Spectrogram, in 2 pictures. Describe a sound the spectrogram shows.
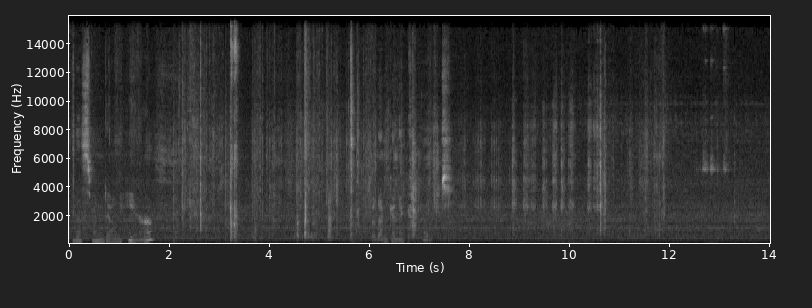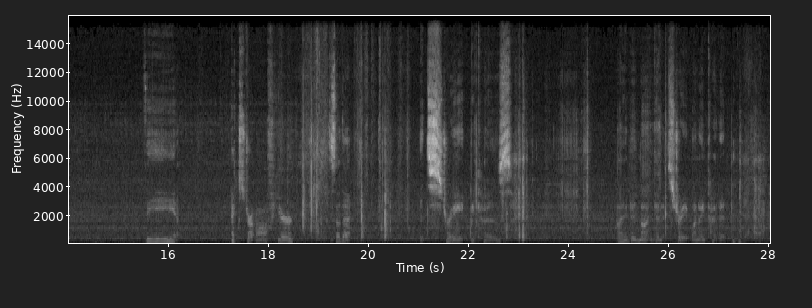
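Paper rustles and crinkles as sheets are handled.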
